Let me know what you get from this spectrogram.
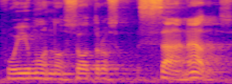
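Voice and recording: A man speaks at a medium pitch, with audible room echo.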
